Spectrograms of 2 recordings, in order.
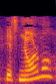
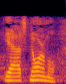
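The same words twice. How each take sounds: First: "It's normal?" rising high in disbelief; mock surprise. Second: Said in the usual way. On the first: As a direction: ask "It's normal?" like a startled listener. Mock congregation doubting.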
